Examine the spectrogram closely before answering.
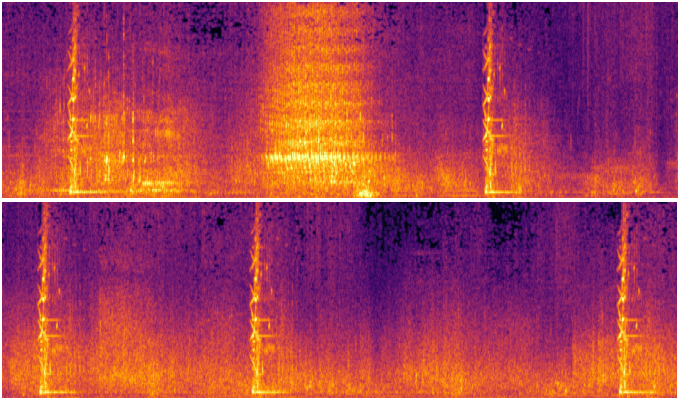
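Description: Sharp swimming strokes surge through the water every few seconds.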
